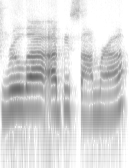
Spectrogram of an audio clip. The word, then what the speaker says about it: Roula AbiSamra: It's Roula AbiSamra.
